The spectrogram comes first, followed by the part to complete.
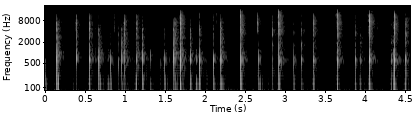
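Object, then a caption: Small vinyl coin purse. Long nails tap and squeeze a small, hollow, soft clear vinyl/PVC coin purse printed with a Miffy design. There's an uneven series of about 27 short, dry taps with a hollow midrange knock and a bright clicky edge. Each tap dies almost instantly, with quiet gaps between them.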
